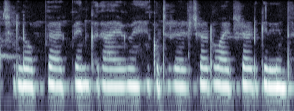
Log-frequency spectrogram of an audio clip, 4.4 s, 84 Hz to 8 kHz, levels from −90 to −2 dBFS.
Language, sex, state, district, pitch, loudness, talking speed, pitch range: Hindi, female, Punjab, Pathankot, 240 Hz, -14 LUFS, 215 wpm, 230-245 Hz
